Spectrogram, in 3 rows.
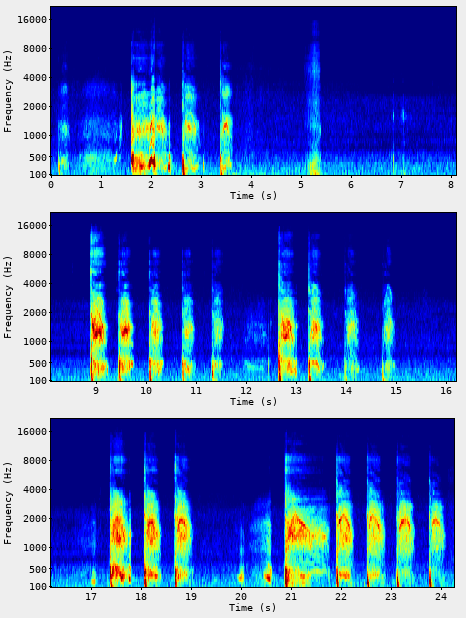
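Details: Wheezy cough in bed at the beginning of the cough: repeated bouts of harsh tight coughing, roughly 25 coughs in clusters, with a wheezy edge in places.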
